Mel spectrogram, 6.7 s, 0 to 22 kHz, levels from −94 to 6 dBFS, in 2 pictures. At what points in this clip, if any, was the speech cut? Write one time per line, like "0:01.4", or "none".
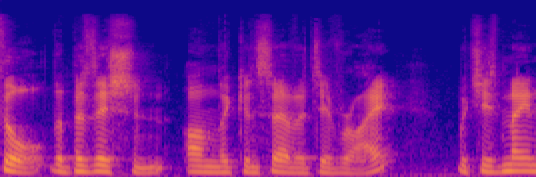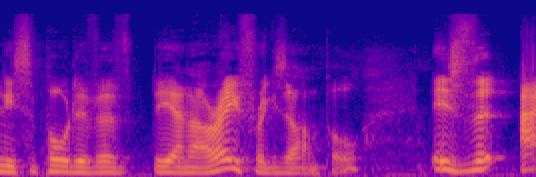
none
